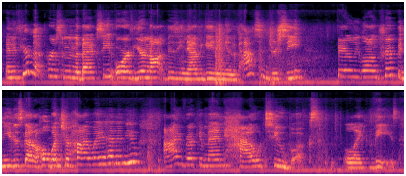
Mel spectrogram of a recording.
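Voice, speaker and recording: A native English-speaking woman with a high, expressive voice gives casual book recommendations at a moderate pace. She's chatty and conversational, slipping into little acted-out quotes and asides. The room is echoey, with a faint hum in the background.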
